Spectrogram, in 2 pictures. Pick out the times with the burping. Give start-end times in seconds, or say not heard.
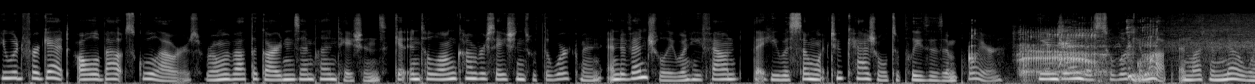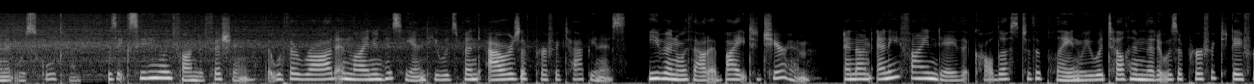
9.7-11.6.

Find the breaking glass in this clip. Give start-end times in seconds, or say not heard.
not heard.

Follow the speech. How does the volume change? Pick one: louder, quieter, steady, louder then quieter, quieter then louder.
steady.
